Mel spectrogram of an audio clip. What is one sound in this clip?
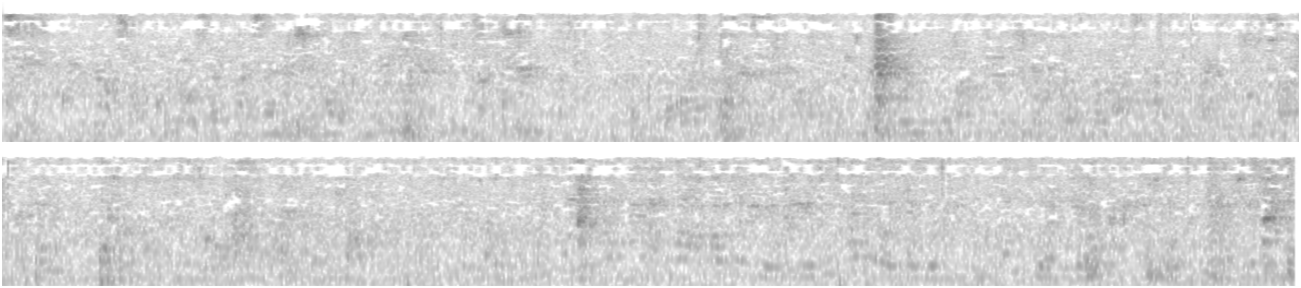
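A dog crunches kibble noisily.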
